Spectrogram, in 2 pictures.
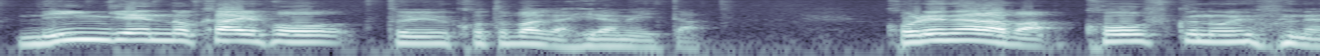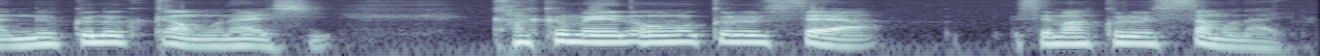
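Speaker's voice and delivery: loud, clear reading of a text; reading aloud. Acted. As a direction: read it out like an essay. Reads a passage aloud.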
